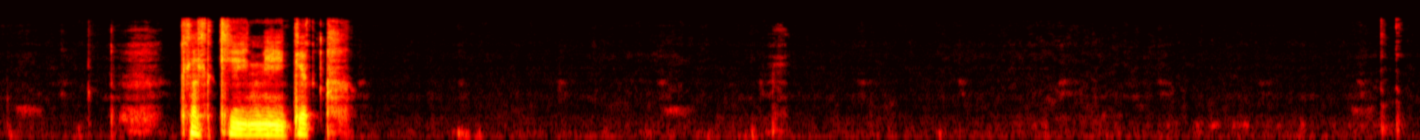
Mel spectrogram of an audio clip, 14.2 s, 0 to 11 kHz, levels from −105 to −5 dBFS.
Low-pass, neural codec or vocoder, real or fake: 7.2 kHz; codec, 16 kHz, 16 kbps, FreqCodec, smaller model; fake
